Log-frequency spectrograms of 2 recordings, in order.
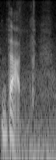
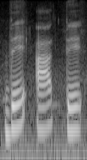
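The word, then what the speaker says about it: date: la primera palabra que vamos a ver es that that se escribe d a t e y a primera vista podríamos pensar que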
